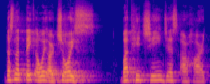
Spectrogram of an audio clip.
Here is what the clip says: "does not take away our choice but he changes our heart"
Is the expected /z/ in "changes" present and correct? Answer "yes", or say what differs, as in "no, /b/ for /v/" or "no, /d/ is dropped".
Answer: no, /s/ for /z/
